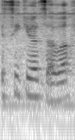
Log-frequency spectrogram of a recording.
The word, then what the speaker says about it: SQL Server: SQL Server cql server it is pronounced as cql server Oracle MySQL cbas db2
